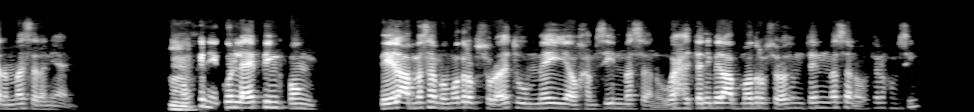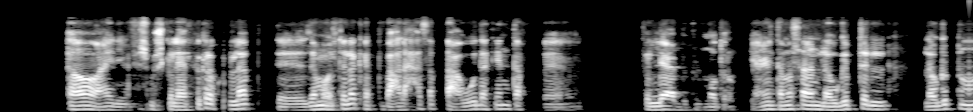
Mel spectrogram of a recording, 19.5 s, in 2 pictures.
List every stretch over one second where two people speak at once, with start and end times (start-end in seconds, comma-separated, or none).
none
